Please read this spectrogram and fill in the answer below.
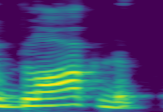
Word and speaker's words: blocked: Next word देखिए, BLOCKED। देखिए बी को हम क्या पढ़ते हैं, ब, और एल का उच्चारण ले करते हैं, ओ को ओ की मात्रा पढ़ते हैं ऐसे, और सी के को हम कै पढ़ते हैं और ED का उच्चारण यहाँ पर डे करेंगे, यानी कि ब्लॉक्ड।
